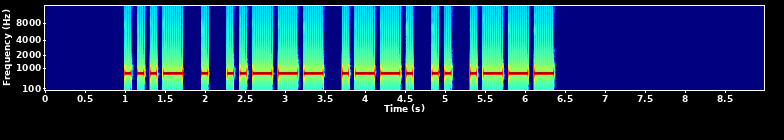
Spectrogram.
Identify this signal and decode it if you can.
Morse code, heard as a keyed tone, about 15 wpm, 700 Hz. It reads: VE2PIJ
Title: DXCC-100 Call Signs - 6 Characters - 15wpm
